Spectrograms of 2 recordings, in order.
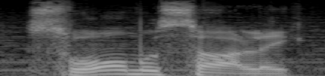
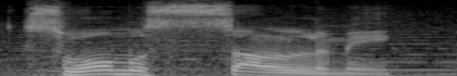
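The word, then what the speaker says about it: Suomussalmi: Suomusalmi. Severe asking me to pronounce that word, but Suomusali. Oh, sorry, Suomusalmi.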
